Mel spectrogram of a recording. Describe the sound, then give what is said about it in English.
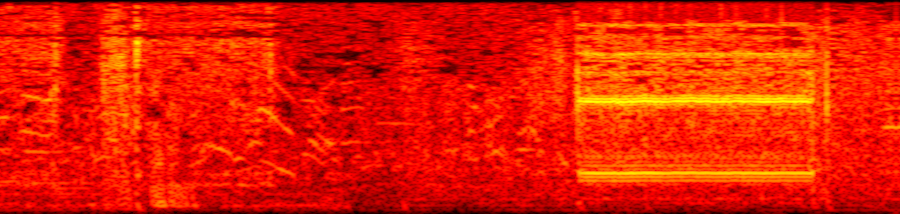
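A telephone being dialed, with muffled handling and clicks at first, then a loud, steady electronic phone tone held for nearly two seconds before cutting off, over a faint background murmur. “I'm calling something now. Phone's over there.”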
